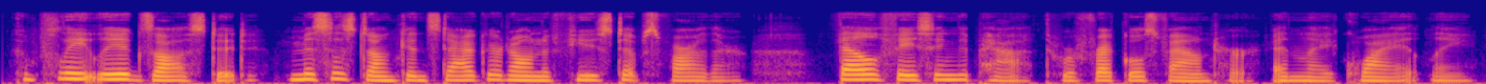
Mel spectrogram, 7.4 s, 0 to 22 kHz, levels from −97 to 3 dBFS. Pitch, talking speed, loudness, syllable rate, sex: 200 Hz, 170 wpm, -19 LUFS, 5.1 syllables/s, female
